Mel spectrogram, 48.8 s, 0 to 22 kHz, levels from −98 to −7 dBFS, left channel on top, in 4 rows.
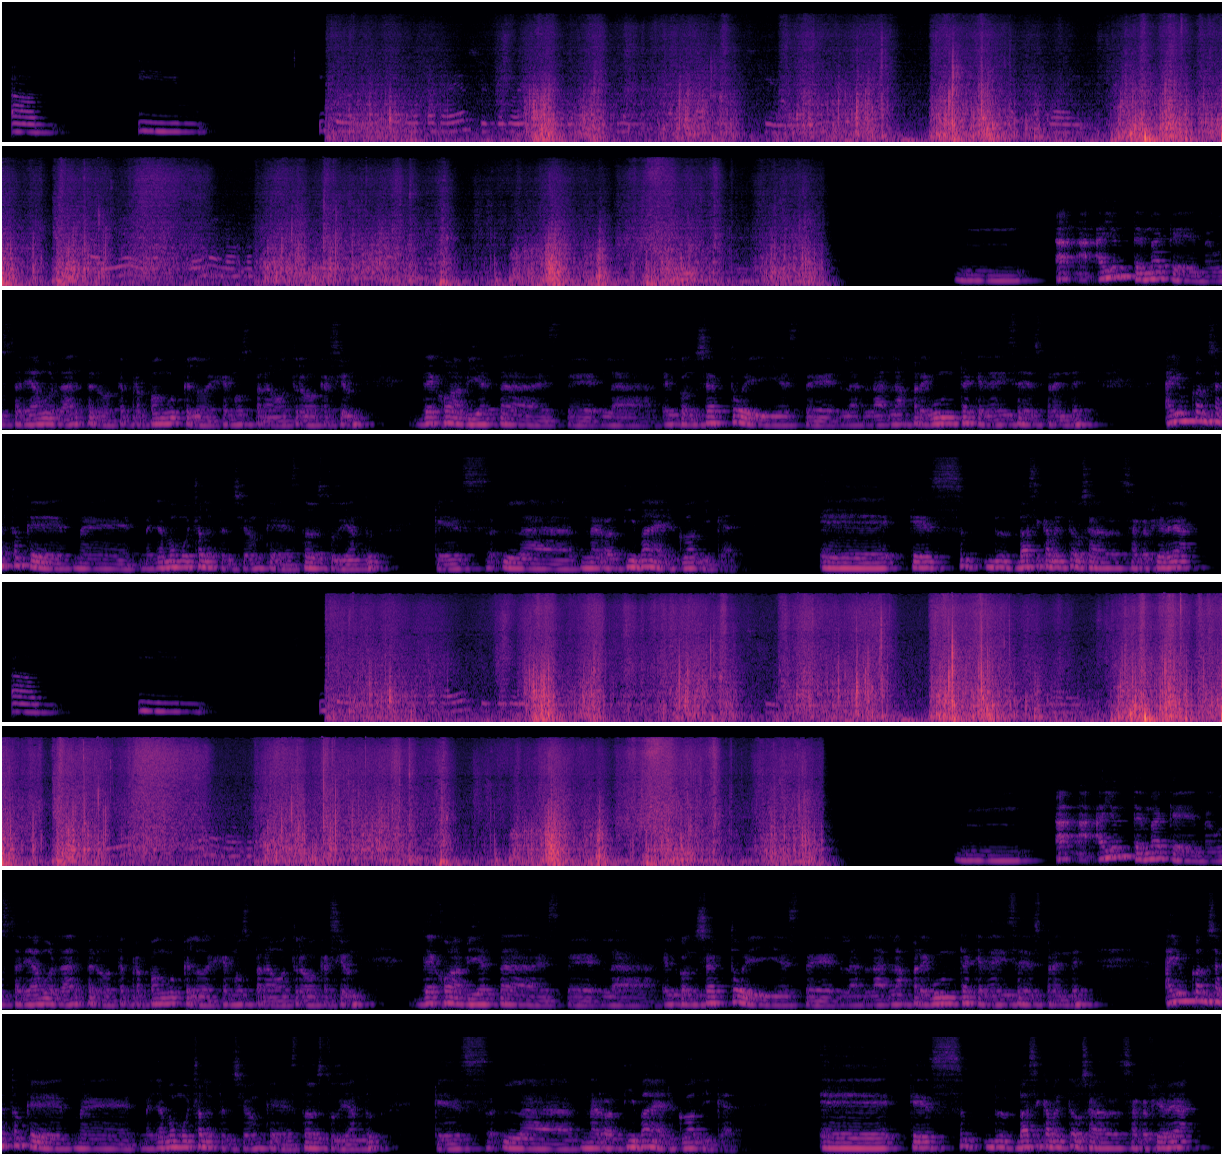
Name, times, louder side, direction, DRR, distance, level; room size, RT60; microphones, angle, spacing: voice 1, 0.1-0.6 1.4-2.0 3.2-7.3 7.6-8.9 9.9-10.9 11.3-12.4 12.7-16.7, left 2 dB, 75° left, 1.4 m, -65 dB
sound 1, 3.2-20.4, right 4 dB, 55° right, 0.8 m, -50 dB
voice 2, 18.8-20.2 21.7-22.4 22.7-35.7 36.0-40.6 40.9-43.9 44.8-48.4, equal, 20° right, 2.4 m, -61 dB
10.5 x 7.2 x 3.5 m
head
